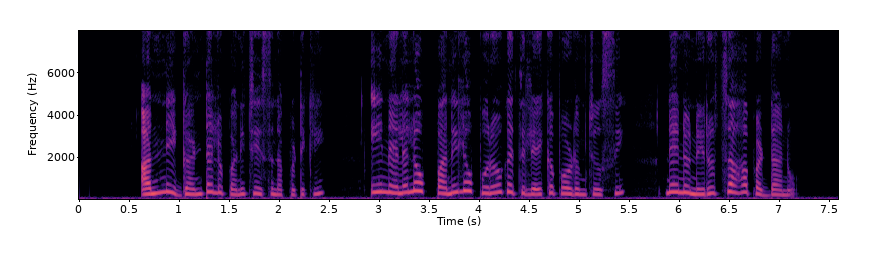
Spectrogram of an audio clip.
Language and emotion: Telugu, sad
